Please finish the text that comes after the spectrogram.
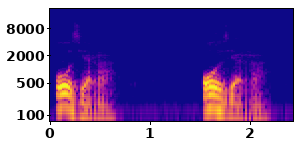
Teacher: the O at the back of the word is being de-stressed as A. So it's озеро, озеро, not озеро.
